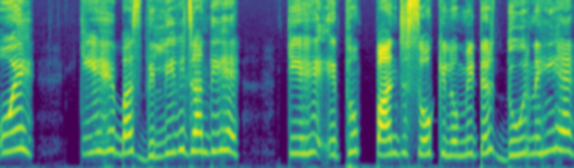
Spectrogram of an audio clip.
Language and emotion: Punjabi, surprised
